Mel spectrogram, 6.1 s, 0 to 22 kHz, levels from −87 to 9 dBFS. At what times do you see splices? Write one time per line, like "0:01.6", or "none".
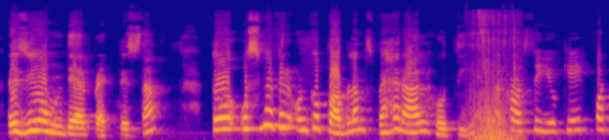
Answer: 0:05.0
